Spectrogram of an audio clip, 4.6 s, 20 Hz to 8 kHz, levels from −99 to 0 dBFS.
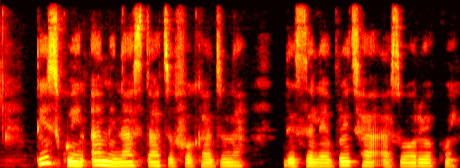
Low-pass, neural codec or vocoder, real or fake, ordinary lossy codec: none; none; real; none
